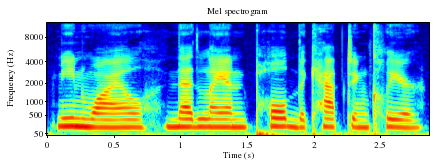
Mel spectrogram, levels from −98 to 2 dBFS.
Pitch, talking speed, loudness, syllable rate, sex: 190 Hz, 145 wpm, -15 LUFS, 4.1 syllables/s, female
